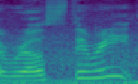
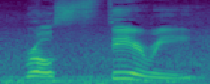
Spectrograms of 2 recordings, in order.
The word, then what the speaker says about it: Roasterie: right now I'm at the Roasterie in the Crossroads district this is one of the oldest cafes in Kansas City sometimes pronounced Rose theory or rotisserie believe it or not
